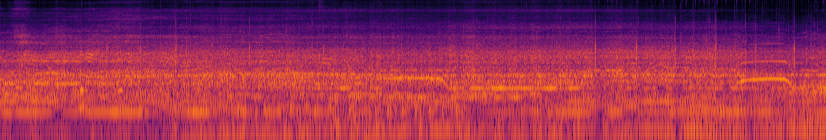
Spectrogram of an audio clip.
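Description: Concert audience cheering and applauding, with shouts and talk from people close by.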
